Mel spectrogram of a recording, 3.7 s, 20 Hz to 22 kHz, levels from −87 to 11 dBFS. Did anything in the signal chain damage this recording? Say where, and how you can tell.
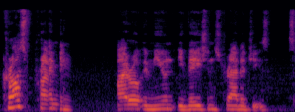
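Yes, both problems sit in the network stage. From about 0.33 to 0.81 s there's repeated packet loss, giving that choppy, robotic texture. Short holes keep appearing, the longest around 40 ms, and each one gets patched by stretching the previous bit of sound. Roughly a third of that half-second is fill rather than real signal, so chunks of the original just aren't there.

Right after, from about 0.83 to 1.49 s, there's what's likely a long network dropout. The last sound gets drawn out into a buzzy, hissy continuation that fades away instead of going fully silent, and the whole 640 ms span is filler. When the audio picks back up at 1.49 s, it carries on from further along, and nothing from that gap ever gets played.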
